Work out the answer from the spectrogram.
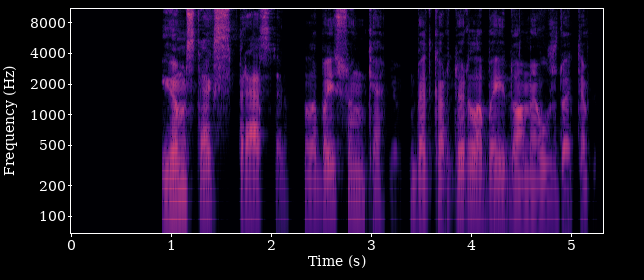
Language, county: Lithuanian, Kaunas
